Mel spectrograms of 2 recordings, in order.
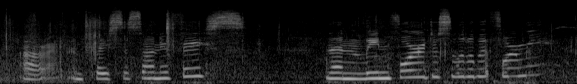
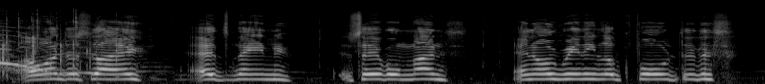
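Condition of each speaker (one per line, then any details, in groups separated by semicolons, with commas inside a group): No condition
Cerebral palsy; from birth, spasticity; high needs, 24-hour care, movements effortful and draining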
